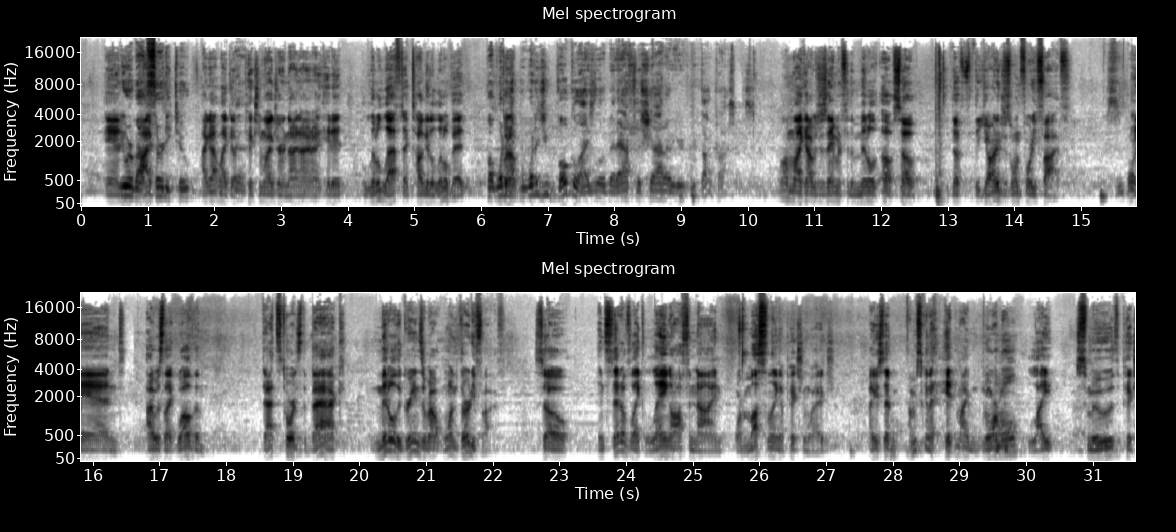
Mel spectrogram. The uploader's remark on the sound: LIVE from the PGA Show.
